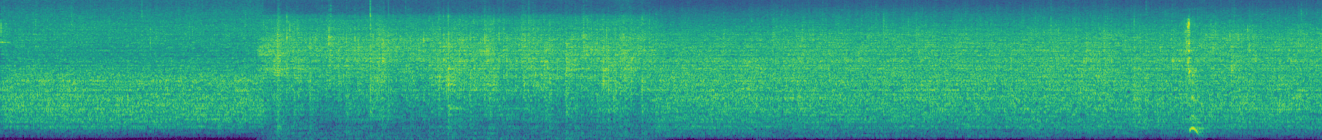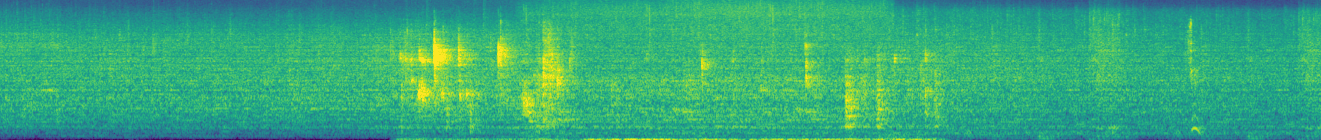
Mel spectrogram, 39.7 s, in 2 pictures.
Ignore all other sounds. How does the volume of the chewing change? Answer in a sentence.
The volume of the chewing goes down, then up.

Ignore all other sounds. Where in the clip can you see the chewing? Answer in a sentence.
You can hear the chewing from 25.6 to 33.9 s.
